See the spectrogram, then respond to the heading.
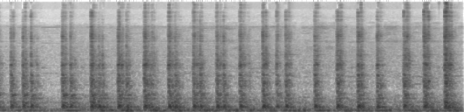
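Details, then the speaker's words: Fiat Palio, right front wheel: sharp metallic clunks about three per second from worn CV joint splines, the driveshaft having play inside the CV joint, a customer complaint. "ess semieixo tá com a folga dentro da da mocinética da junta ciné E aí ó o barulho tá vendo aí barulho ela cria uma folga"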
